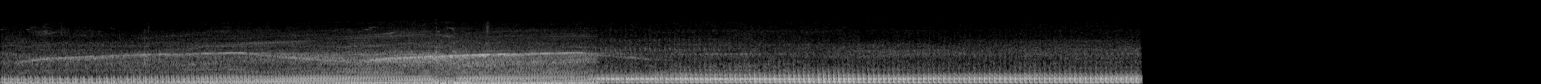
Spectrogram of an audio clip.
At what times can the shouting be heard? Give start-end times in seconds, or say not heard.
not heard.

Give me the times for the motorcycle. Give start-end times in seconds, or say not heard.
0.0-11.4.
